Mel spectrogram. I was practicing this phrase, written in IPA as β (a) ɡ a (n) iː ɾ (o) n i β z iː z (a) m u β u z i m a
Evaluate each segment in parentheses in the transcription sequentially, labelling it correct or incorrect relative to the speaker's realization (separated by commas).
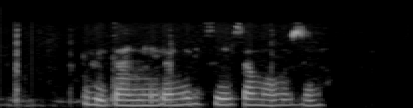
incorrect, correct, correct, correct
